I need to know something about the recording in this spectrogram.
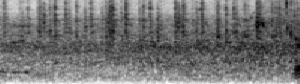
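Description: Steady outdoor background noise, an even hiss with nothing distinct standing out.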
